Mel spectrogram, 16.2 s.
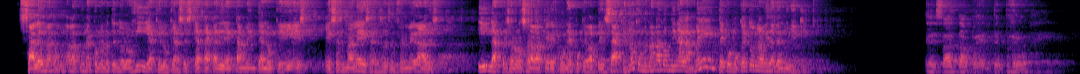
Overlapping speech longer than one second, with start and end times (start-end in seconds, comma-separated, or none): none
